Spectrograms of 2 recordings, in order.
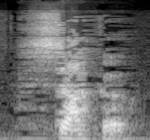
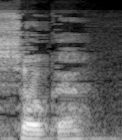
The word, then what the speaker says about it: Sokka: didn't give the brother I he remembers named Socko saw Sokka was who the name's Sokka Sokka suck it was thus Sokka Sokka um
